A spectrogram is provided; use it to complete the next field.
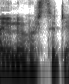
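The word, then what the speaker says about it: university: আচ্ছা, এরপরে শি ইজ now student of আ ইউনিভার্সিটি হবে। হ্যাঁ, ইউনিভার্সিটির আগে এটা ইউ এর উচ্চারণ হয়, আর্টিকেল বসে হচ্ছে।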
